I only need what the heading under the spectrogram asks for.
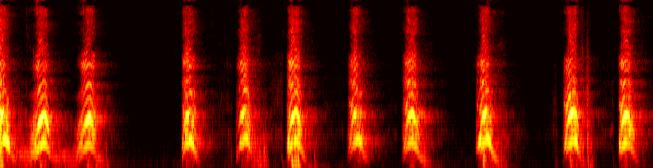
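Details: A female Boxer barks persistently at home, opening with three rapid barks, then a slower chain of single punchy barks roughly every half second to second, clean with no other sounds.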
